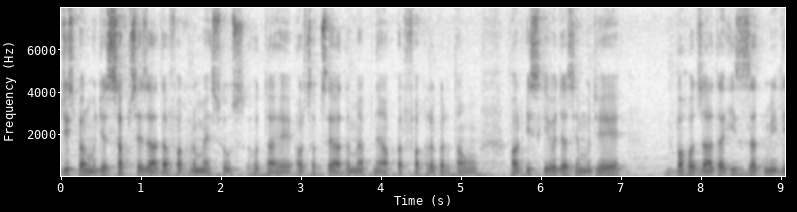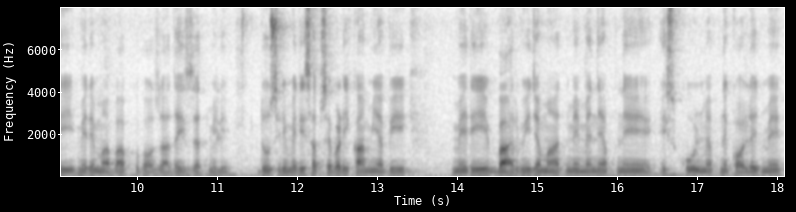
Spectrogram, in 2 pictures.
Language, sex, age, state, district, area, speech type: Urdu, male, 60+, Maharashtra, Nashik, urban, spontaneous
